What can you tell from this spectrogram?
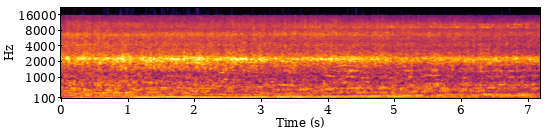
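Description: Helicopter with a four-blade main rotor climbing away overhead at close range: a loud, steady rotor beat over the whine of its turbine engines.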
